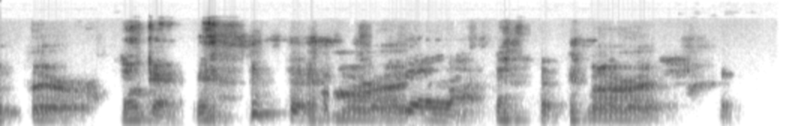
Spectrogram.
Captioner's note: laughs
